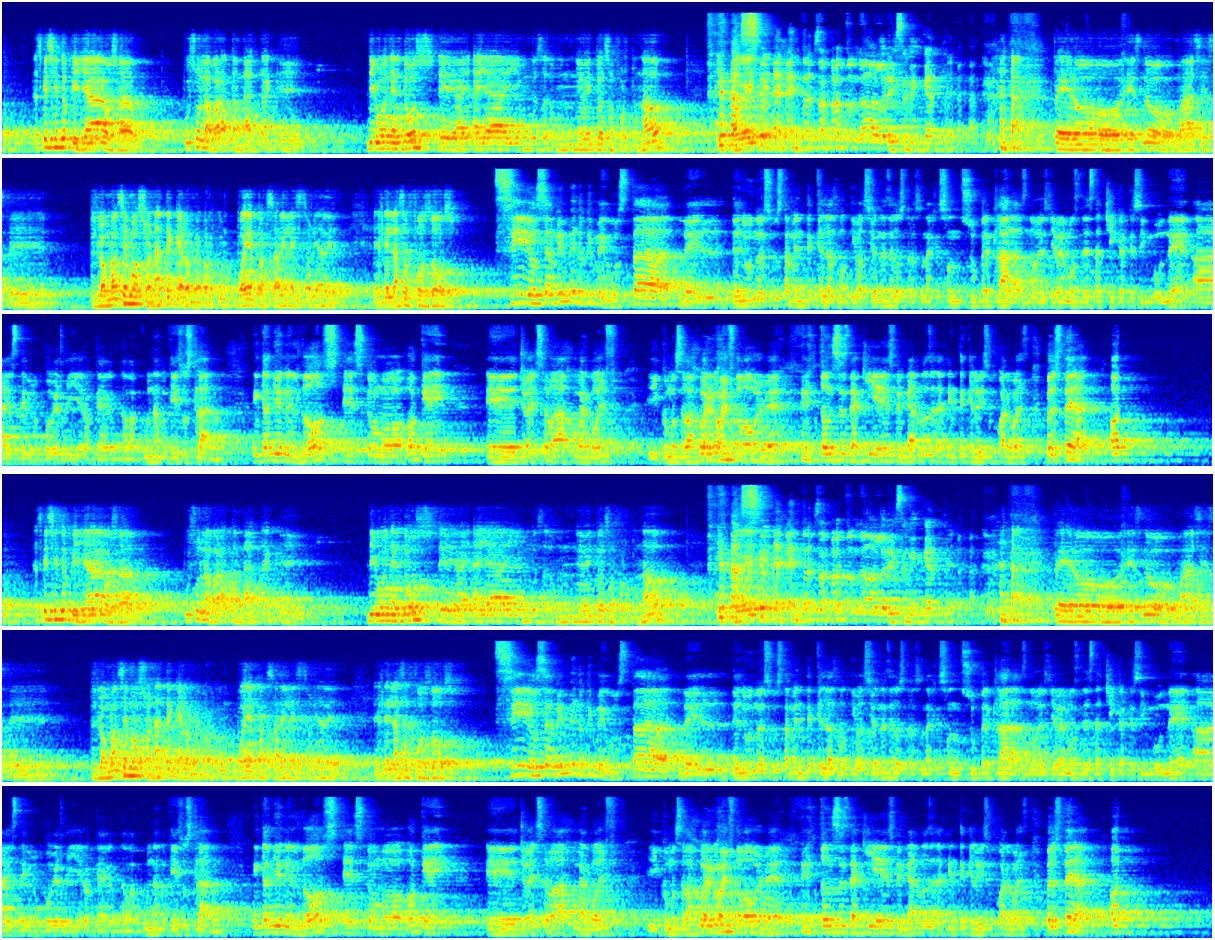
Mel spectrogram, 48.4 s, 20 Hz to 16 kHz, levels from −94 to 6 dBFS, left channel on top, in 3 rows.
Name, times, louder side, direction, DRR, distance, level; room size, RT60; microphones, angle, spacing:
voice 1, 0.4-1.8 2.4-4.0 4.9-8.9 9.5-10.0 13.3-16.8 17.3-20.7 21.1-22.2, left 2 dB, 45° left, -8 dB, 1.6 m, -19 dB
voice 2, 9.4-14.6 22.7-35.2 35.6-38.2 38.7-40.5 40.9-47.2, left 1 dB, 15° left, 0 dB, 1.3 m, -24 dB
22.5 x 14.5 x 2.9 m, 3.0 s
head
